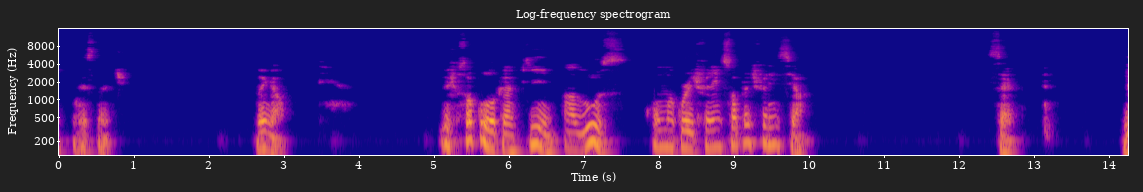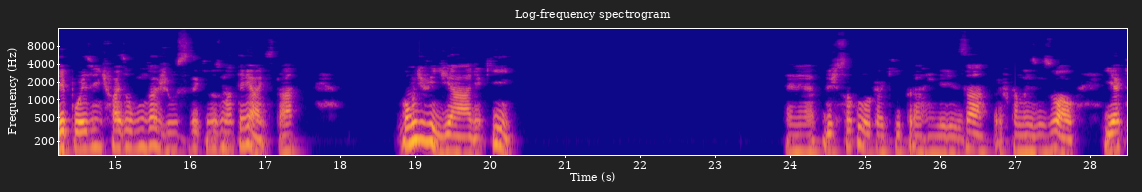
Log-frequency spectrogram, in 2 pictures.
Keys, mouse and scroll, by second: 0.1 click, 2.8 Tab, 4.0 shift+middle click, 7.7 click, 8.6 click, 10.8 middle click, 19.6 right click, 25.3 middle click, 26.3 click, 28.2 click.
